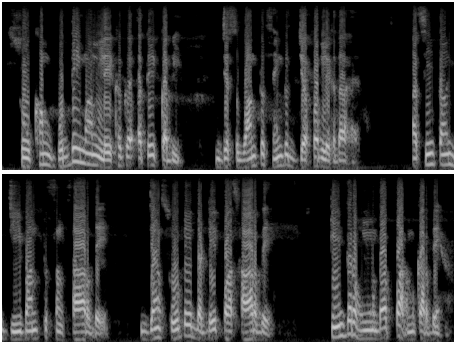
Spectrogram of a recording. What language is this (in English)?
Punjabi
